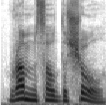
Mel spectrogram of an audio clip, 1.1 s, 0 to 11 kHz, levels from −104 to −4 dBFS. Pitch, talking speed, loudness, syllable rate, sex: 150 Hz, 225 wpm, -17 LUFS, 4.5 syllables/s, male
